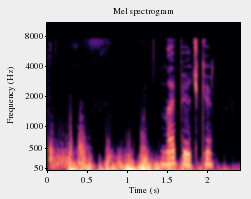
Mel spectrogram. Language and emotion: Russian, neutral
